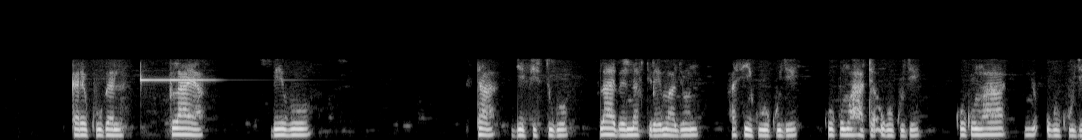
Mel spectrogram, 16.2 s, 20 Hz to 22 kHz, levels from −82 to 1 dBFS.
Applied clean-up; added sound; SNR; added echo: none; none; none; none.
